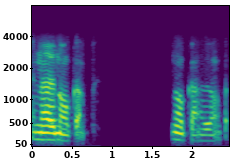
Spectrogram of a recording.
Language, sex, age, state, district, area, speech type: Malayalam, male, 18-30, Kerala, Thiruvananthapuram, urban, conversation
